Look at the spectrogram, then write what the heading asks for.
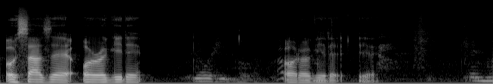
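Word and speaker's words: Osaze Urhoghide: Just speaking of languages, how is your name meant to be pronounced? That's an enigma to many people. Yeah, so it's Osaze Orogide.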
